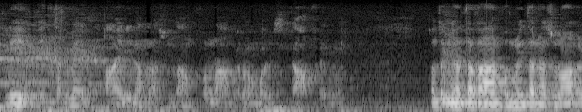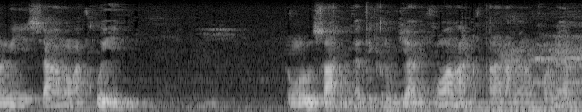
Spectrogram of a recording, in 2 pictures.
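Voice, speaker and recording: A man reading a stiff, repetitive formal statement with long pauses. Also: low voice. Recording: lo-fi roomy recording with noise.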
